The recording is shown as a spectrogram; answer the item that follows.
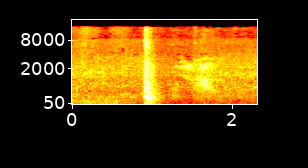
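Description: Hyundai Grand Starex van's rear tailgate swung shut with a single loud slam about a second in.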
